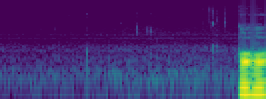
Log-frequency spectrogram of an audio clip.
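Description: Faint, sparse ticks of a stylus tapping and writing on a tablet screen, then a man's voice starts speaking near the end.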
